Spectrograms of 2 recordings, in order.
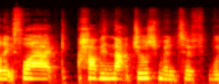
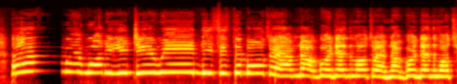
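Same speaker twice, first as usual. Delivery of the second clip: very high, louder frantic protest; panicked shriek; 4 dB louder, faster than usual. Retold or imitated. On the slip road, shrieking at her husband in high panic. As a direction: shriek it like the car's out of control. Forced onto the motorway, panicking.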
